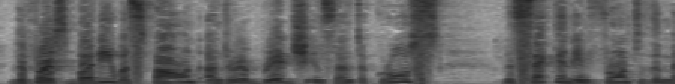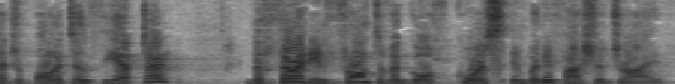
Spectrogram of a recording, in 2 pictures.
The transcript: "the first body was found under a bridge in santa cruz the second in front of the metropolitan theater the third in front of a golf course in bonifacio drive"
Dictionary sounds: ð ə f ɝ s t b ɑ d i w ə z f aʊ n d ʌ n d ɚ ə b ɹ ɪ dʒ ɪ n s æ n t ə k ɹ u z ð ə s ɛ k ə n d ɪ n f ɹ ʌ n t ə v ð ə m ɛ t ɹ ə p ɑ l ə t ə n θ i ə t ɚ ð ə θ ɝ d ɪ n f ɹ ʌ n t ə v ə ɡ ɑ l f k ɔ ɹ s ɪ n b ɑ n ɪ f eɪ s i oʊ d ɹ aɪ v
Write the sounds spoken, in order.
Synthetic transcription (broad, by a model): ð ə f ɝ s t b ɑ d i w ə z f aʊ n d ʌ n d ɚ ə b ɹ ɪ dʒ ɪ n s æ n t ə k ɹ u s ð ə s ɛ k ə n d ɪ n f ɹ ʌ n t ə v ð ə m ɛ t ɹ ə p ɑ l ə t ə n θ i ə t ɚ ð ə θ ɝ d ɪ n f ɹ ʌ n t ə v ə ɡ ɑ l f k ɔ ɹ s ɪ n b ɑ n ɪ f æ ʃ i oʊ d ɹ aɪ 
